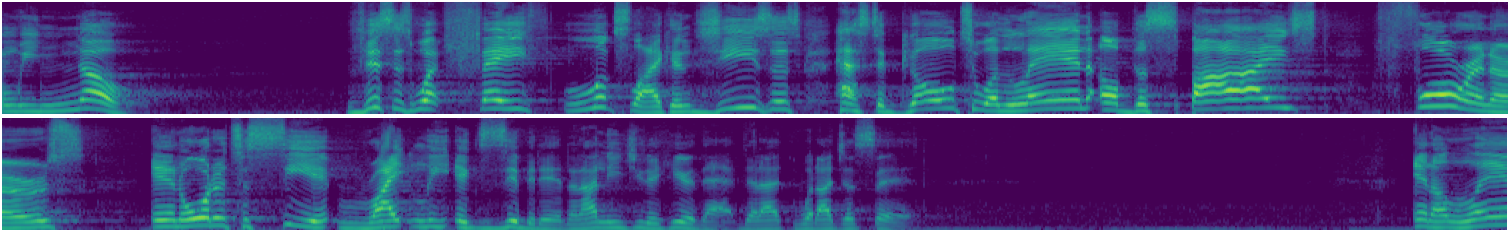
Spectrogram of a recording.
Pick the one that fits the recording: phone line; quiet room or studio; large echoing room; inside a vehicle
large echoing room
